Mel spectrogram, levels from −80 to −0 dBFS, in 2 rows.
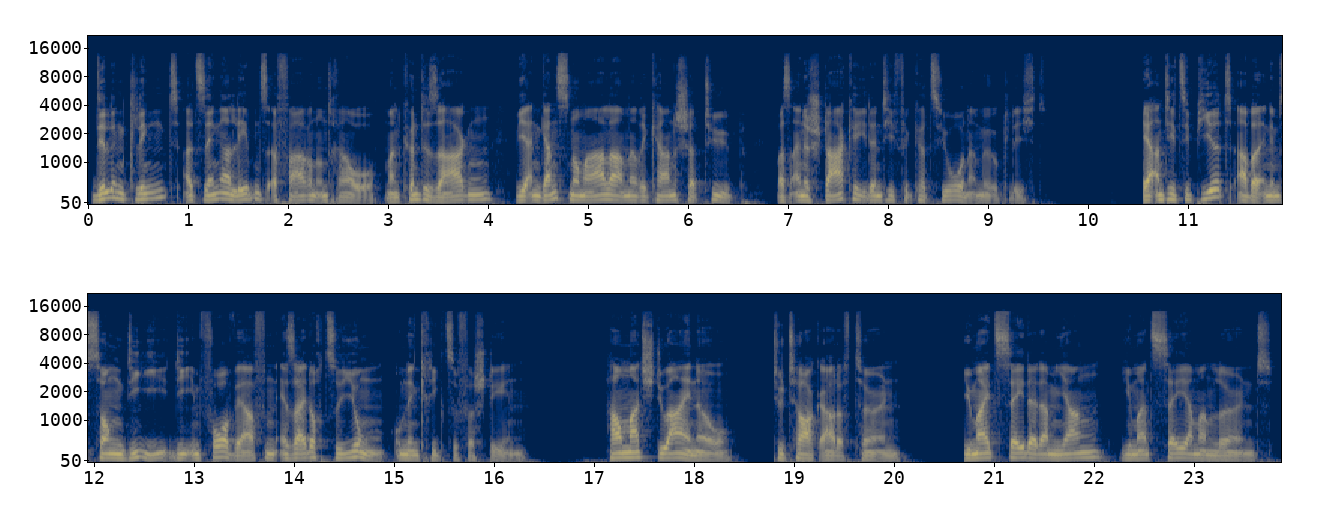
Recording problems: none

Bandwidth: 14.5 kHz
